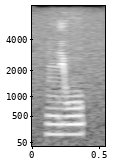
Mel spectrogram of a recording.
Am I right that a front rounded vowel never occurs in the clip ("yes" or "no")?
yes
